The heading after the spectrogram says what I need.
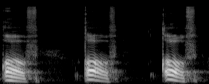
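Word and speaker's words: ق: খ ল্যাম কফ, কফ কোথা থেকে উচ্চারণ করবেন? কফ জিব্বার গোড়া উপরে তালু, কফ কফ কফ।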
